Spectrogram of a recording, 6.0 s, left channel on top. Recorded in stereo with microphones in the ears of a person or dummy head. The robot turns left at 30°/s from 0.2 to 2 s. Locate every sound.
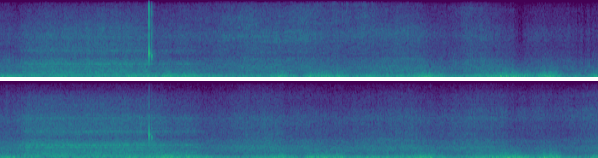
1.5 s a finger snap: 75° left (ahead or behind)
